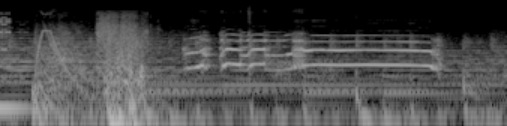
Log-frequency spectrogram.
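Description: A chicken in the video game Danganronpa crows and clucks: a burst of crash-like noise comes first, then a clear, close crowing call with wavering, tonal notes held over a steady background hum.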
